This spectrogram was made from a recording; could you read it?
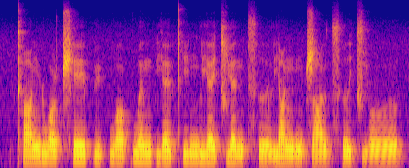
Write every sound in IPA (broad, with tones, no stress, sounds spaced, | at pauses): kʰ ɑ˧˥ ŋ ɻ w ɔ˨˩ ʈ͡ʂʰ e˥ ɪ̯ p y˧˥ p w ɔ˧˥ k w ə˥ n p j ɛ˧˥ t̪ʰ i˥ ŋ l j ɛ˥ t͡ɕ ɥ ɛ˥˩ n t͡sʰ ɹ̩˨˩ l j ɑ˥ ŋ ʊ˨˩ ŋ ʈ͡ʂ ɑ˧˥ ʊ̯ t͡sʰ ɹ̩˥˩ t͡ɕ j o˨˩˦ ʊ̯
